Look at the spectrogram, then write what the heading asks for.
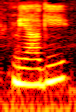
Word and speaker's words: Miyagi: There was also the fact that it was going to be a long trip from Miyagi, yes, that's how you say it, Miyagi to Tokyo, which was 4 hours and 26 minutes.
